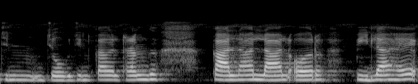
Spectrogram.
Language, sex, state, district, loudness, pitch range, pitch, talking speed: Hindi, female, Uttar Pradesh, Deoria, -19 LUFS, 205-215 Hz, 210 Hz, 130 wpm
